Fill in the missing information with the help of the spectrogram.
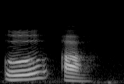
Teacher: अ आ में मुंह का कोई पार्ट टच नहीं हुआ, ये अंदर से आया गले से, तो डेफिनेटली आपकी कंठे ध्वनियां हैं।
